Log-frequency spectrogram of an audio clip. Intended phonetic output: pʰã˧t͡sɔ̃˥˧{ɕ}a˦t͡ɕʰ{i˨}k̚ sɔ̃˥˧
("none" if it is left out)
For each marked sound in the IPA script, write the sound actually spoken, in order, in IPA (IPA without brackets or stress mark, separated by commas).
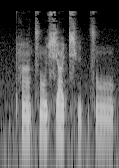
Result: ɕ, i˨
